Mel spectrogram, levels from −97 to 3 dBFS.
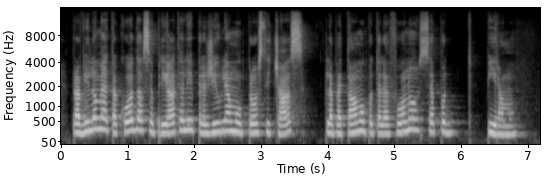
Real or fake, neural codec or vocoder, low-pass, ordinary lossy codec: fake; vocoder, 44.1 kHz, 128 mel bands every 512 samples, BigVGAN v2; 14.4 kHz; none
